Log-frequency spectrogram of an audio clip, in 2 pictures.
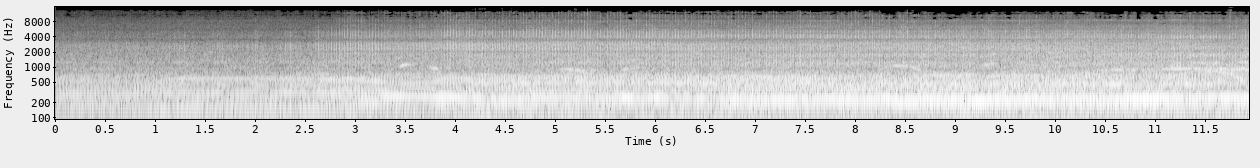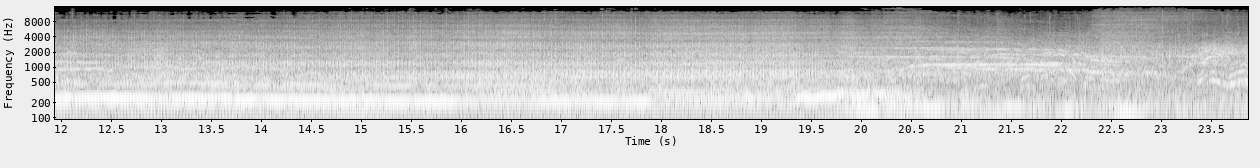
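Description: Diesel pickup truck engine held at high revs under full load while pulling a weight sled, climbing in the first few seconds and then running as a steady drone. Near the end the revs swing up and drop away as the pull ends.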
